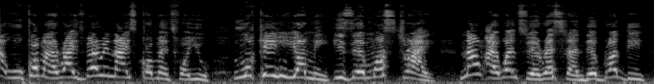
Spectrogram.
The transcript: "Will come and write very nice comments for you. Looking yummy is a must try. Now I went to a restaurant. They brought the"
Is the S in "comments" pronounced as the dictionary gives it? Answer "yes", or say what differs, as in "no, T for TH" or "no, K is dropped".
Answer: no, S is dropped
